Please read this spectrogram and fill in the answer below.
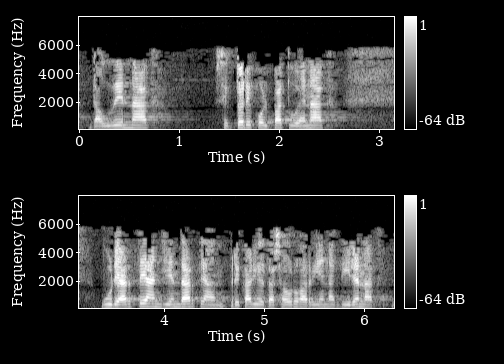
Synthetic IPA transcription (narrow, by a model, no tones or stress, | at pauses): d̪awð̞e̞nak | se̞kt̪o̞ɾe̞ko̞lpat̪ue̞nak | ɡuɾe̞aɾt̪e̞aɲʝe̞nd̪aɾt̪e̞ampɾe̞kaɾiot̪asauɾɣ̞arie̞nakd̪iɾe̞nak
